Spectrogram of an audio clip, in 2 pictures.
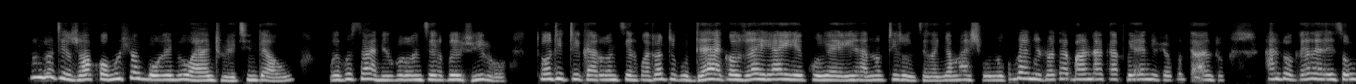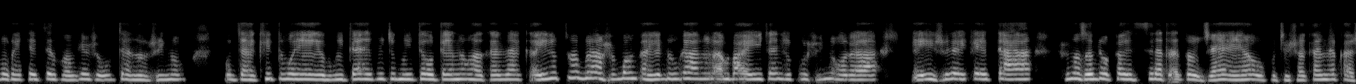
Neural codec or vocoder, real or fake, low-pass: codec, 16 kHz, 1 kbps, FreqCodec, smaller model; fake; 7.2 kHz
